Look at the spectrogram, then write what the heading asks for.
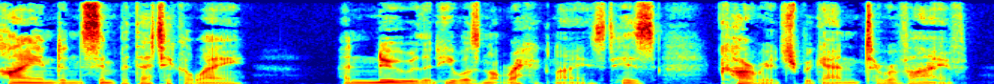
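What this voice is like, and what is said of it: Usual voice. Nothing is said of it.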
